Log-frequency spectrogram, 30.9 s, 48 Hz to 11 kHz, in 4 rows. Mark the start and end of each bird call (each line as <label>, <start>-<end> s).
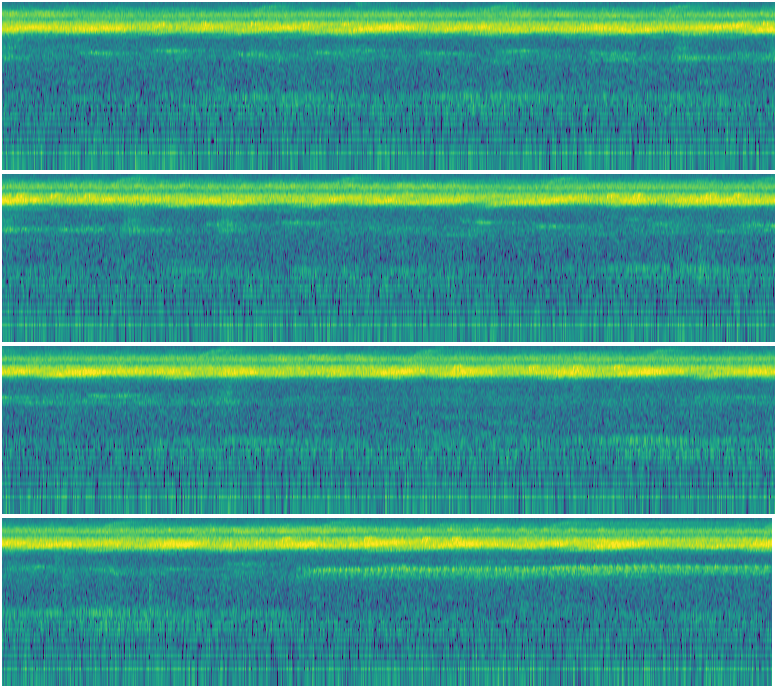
Hauxwell's Thrush (Turdus hauxwelli), 0.0-30.9 s
unidentified bird, 6.0-10.3 s
Long-billed Woodcreeper (Nasica longirostris), 11.6-16.3 s
unidentified bird, 14.8-18.1 s
Cinnamon-throated Woodcreeper (Dendrexetastes rufigula), 26.0-30.9 s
